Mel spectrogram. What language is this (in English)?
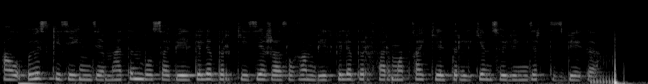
Kazakh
